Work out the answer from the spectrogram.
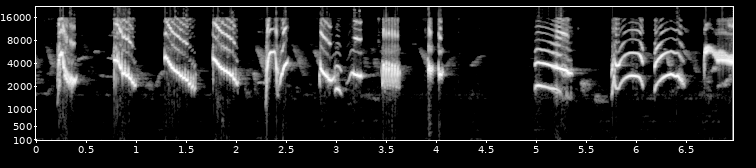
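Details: Asian pied starling, a gacor bird with rich varied song used as a lure, singing loud bursts of descending whistles, harsh buzzy notes and rising ringing phrases separated by short pauses; no other sounds.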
